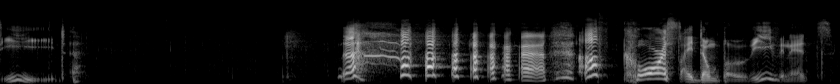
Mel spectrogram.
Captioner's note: cackle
